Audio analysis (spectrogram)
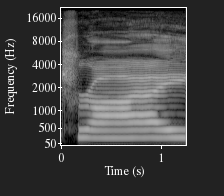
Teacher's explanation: you actually open up to ah but it's a diphthong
